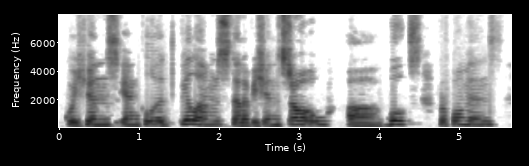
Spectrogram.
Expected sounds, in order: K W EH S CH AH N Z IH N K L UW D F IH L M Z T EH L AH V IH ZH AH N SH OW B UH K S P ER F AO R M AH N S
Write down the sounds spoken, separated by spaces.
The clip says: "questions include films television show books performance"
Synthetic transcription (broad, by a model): K W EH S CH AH N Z IH N K L UW D F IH L M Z T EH L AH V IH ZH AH N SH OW B UH K S P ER F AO R M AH N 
